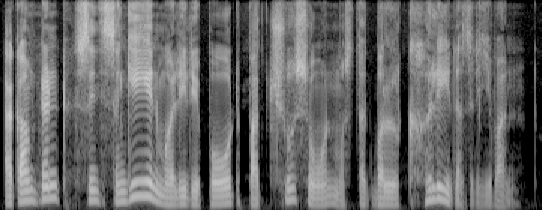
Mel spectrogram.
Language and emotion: Kashmiri, sad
